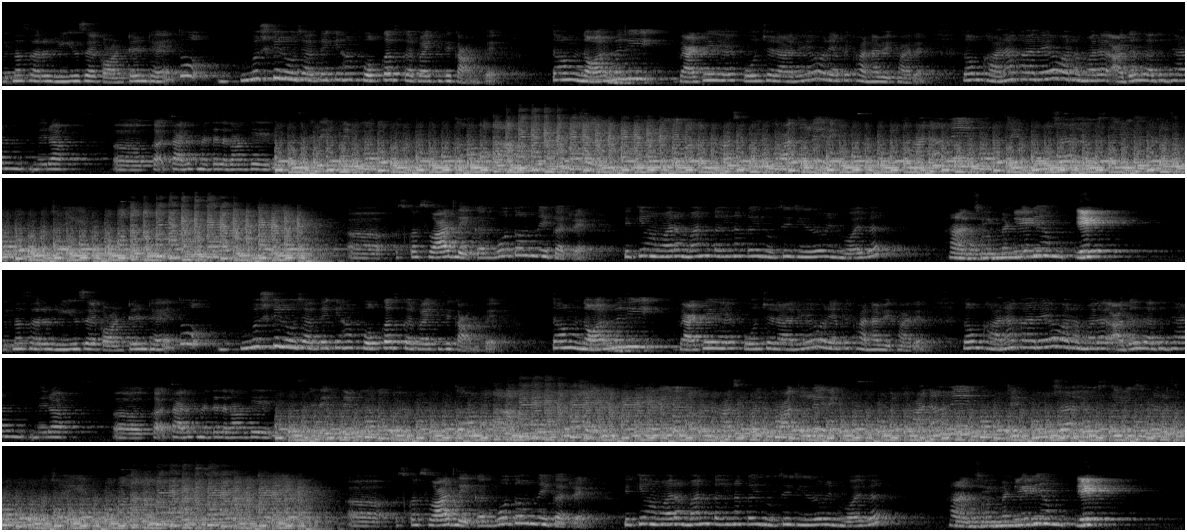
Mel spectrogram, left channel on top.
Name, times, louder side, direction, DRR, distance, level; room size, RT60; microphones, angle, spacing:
voice 1, 0.0-5.0 5.5-6.5 6.8-12.5 12.9-15.9 16.4-16.7 16.9-20.2 20.7-24.5 24.9-26.6 27.1-29.5 29.9-32.5 33.4-34.6, right 1 dB, ahead, 1 dB, 0.3 m, -32 dB
sound 1, 14.5-26.7, left 2 dB, 85° left, 1.0 m, -25 dB
voice 2, 16.8-17.2 33.1-34.0 34.4-34.6, left 1 dB, 45° left, 0 dB, 1.3 m, -29 dB
5.7 x 4.8 x 5.5 m, 1.3 s
head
